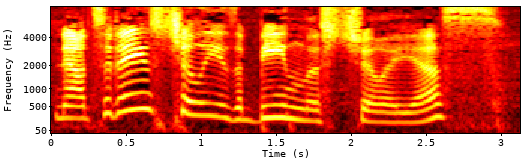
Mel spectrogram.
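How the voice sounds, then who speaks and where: Woman co-host, live cooking show, playful and teasing, high and very lively pitch. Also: measured pace. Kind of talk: casual chat. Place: studio kitchen.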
